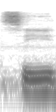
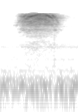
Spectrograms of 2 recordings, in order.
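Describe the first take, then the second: First: The letter is said as its full name. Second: The letter is said as its bare sound. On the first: "when I say the letters of the alphabet" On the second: "when I actually pronounce them in a word"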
